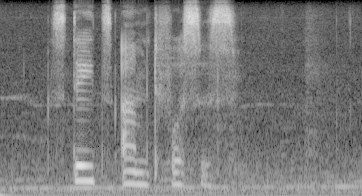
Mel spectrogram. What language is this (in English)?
Xhosa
